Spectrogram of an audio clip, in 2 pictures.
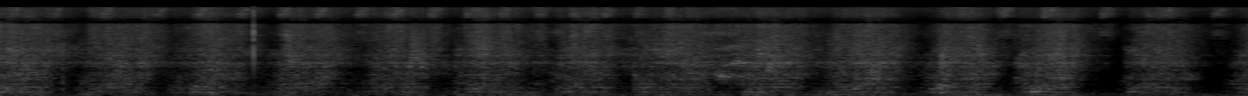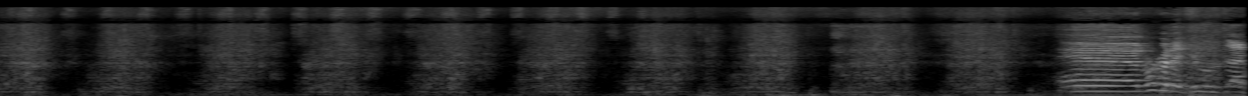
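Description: Scissors cutting through cloth: a steady run of short snips, about two a second.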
